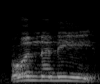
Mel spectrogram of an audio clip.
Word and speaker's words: bonne année: Bonne année, bonne année, bonne année, bonne année.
